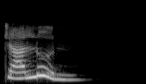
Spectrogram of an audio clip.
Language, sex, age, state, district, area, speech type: Kashmiri, female, 18-30, Jammu and Kashmir, Baramulla, rural, read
